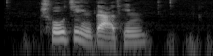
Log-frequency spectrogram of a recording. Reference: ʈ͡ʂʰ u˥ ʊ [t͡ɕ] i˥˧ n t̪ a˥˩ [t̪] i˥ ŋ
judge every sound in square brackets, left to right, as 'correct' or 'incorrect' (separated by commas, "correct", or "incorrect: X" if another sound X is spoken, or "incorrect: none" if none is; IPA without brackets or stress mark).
correct, incorrect: t̪ʰ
